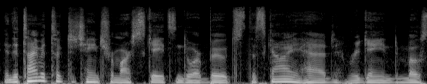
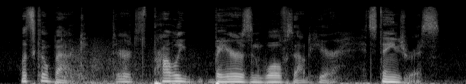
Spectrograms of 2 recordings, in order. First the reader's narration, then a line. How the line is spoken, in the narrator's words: she said in a trembling voice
